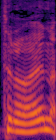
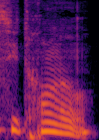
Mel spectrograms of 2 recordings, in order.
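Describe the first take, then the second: First: The name is said with Polish pronunciation. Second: The name is said with French pronunciation. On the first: "dla nas to jest Citroën" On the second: "a nie Citroën"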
